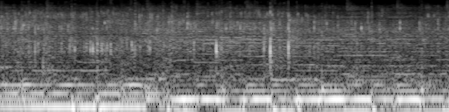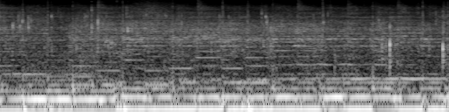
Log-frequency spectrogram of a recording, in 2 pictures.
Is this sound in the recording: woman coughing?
no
